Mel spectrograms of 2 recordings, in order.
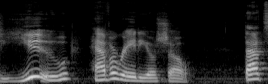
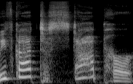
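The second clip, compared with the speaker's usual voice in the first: choked, strangled, high stage whisper; 7 semitones higher than usual. Narrator reads Mark as the teacher heads out the door: strangled whisper. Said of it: "whispered Mark in a strangled voice".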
